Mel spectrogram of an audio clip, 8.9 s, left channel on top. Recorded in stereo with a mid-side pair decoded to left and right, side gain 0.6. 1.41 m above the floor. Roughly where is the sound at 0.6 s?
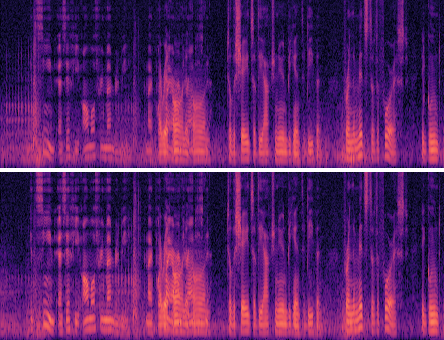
Ahead right.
